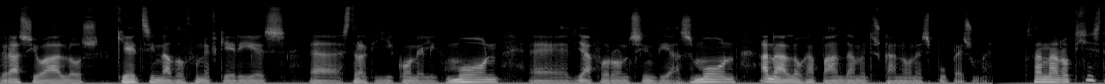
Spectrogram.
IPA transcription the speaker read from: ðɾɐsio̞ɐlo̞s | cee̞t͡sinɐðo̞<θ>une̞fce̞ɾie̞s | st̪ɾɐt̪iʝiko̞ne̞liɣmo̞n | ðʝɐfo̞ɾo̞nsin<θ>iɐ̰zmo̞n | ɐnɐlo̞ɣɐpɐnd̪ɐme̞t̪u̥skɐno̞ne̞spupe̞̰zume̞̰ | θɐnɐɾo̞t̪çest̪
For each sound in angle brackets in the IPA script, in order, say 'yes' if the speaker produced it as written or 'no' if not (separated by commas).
yes, no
